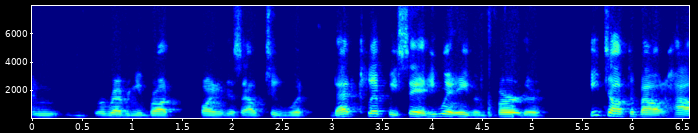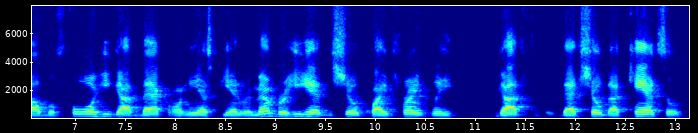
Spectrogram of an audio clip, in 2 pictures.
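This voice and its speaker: A man's voice: mid-range voice, normal speed, darkish tone, low-quality recording. A man hosting a casual panel talk show, moderating and adding his own commentary.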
